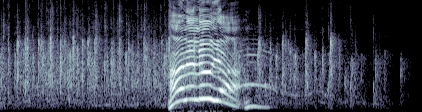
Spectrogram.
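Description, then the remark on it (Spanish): A crowd applauds the Lord with dense, steady clapping for several seconds while one loud voice shouts out briefly partway through. The clapping then thins and fades away. “Un aplauso al Señor.”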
